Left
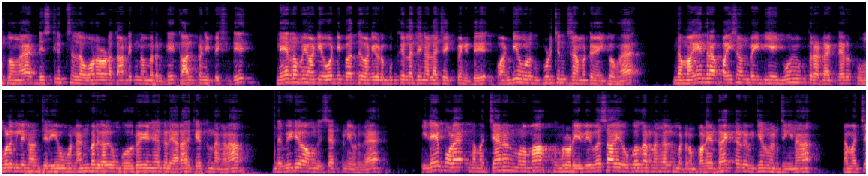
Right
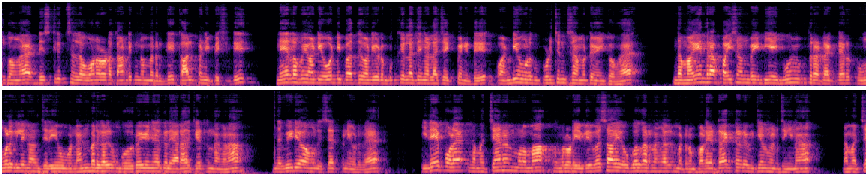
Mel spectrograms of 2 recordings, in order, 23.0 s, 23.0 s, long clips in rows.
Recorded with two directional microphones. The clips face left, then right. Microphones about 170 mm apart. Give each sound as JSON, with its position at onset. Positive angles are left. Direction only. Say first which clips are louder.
{"t": 0.1, "sound": "a man's voice", "louder": "right 4 dB", "side_deg": -10}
